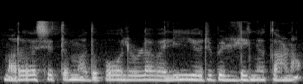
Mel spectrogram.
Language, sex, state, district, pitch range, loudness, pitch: Malayalam, female, Kerala, Kasaragod, 175-215 Hz, -15 LUFS, 210 Hz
